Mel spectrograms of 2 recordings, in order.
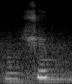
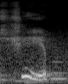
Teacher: Pada saat kita menyebutkan kata ship dan juga sheep dalam bahasa Inggris, dari dua kata ini tu kita hanya bisa membedakannya melalui durasi penyebutannya.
